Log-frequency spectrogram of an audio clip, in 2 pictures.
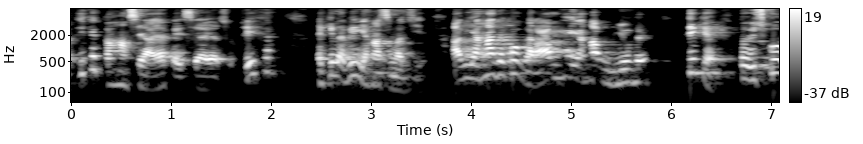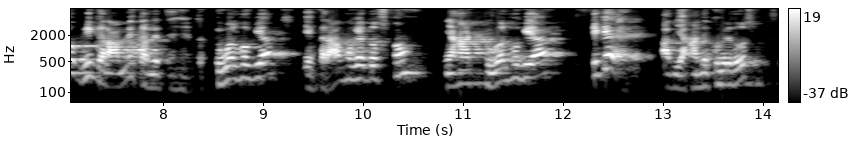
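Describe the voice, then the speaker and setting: In a room at night, a middle-aged chemistry teacher lectures casually and quietly, often checking in with "ठीक है." His fairly high voice comes through a reverberant, rough recording.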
